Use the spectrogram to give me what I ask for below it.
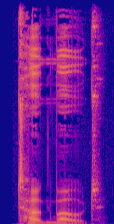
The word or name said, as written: tugboat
